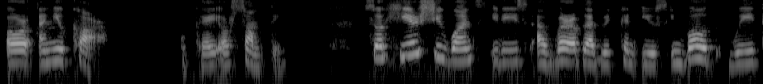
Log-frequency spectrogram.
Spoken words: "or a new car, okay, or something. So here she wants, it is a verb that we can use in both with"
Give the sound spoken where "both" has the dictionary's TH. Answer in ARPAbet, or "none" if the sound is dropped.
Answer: T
